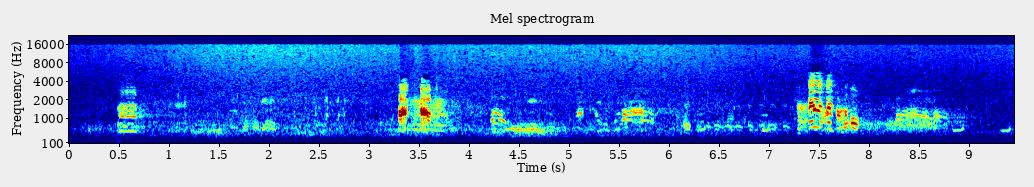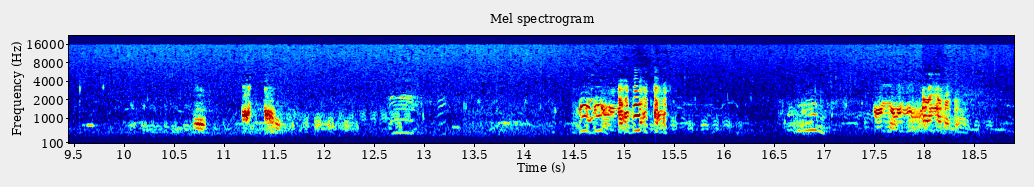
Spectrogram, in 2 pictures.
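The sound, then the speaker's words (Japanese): A flock of taiga bean geese in Tome City, Miyagi Prefecture, Japan, calls throughout, overlapping nasal honks rising in loud clustered bursts over a steady murmur of softer calls, with no one speaking. “宮城県登米市のヒシクイをお届けします”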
